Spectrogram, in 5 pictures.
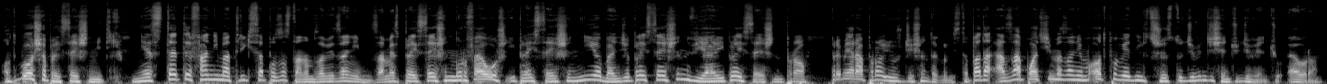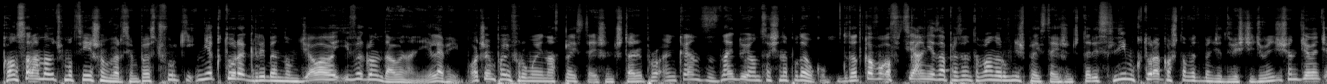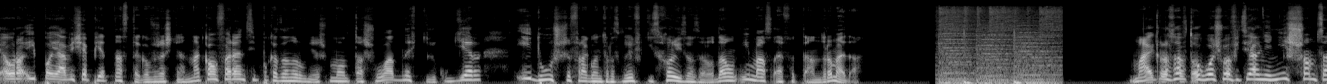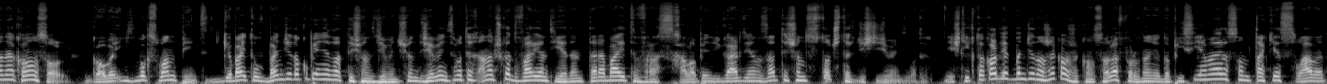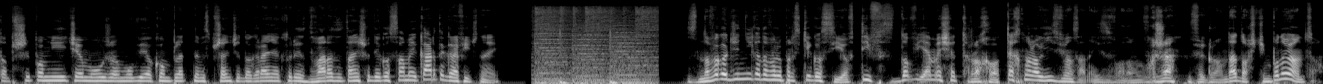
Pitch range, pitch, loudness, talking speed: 125-195 Hz, 155 Hz, -20 LUFS, 165 wpm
